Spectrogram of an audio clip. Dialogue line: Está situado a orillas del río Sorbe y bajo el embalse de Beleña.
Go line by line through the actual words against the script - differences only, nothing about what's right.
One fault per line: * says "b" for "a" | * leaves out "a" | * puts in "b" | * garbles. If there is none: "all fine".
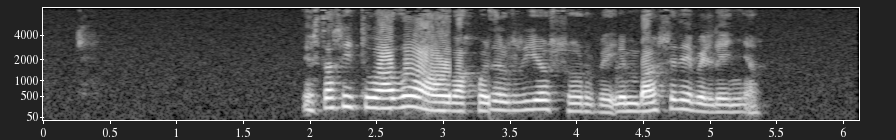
* says "bajo" for "orillas"
* leaves out "y bajo"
